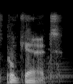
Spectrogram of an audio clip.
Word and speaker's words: Phuket: it I learned later that the correct pronunciation is Phuket third grade math class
